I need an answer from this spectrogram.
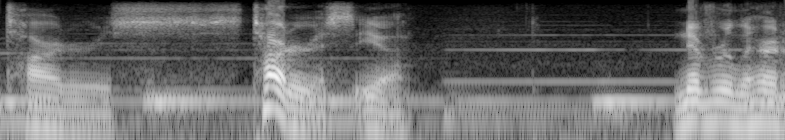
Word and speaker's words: Tartarus: whenever cerberus broke out i think they said to taurus and that was wrong from what i was told i never even heard of tatars but it's called tartarus tartarus yeah never really heard of that but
